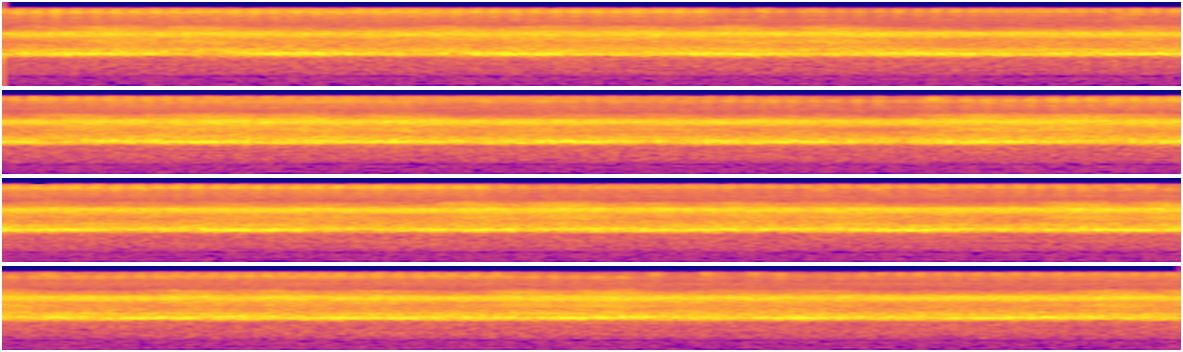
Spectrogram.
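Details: Crickets with forest ambience: a constant, high, hissing-trill chorus of stacked tones with no pauses. Faint periodic pulsing ripples through the uppermost band while the overall volume stays level.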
